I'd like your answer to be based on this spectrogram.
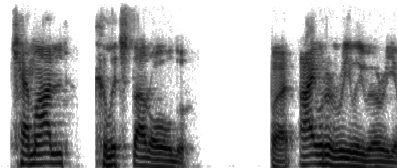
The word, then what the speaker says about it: Kemal Kılıçdaroğlu: So his full name is Kemal Kılıçdaroğlu.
